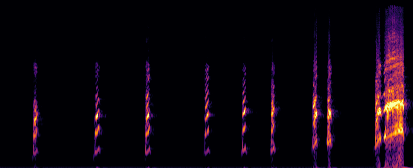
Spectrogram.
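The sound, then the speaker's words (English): A voice imitates a clucking chicken: a series of short, evenly spaced squawky clucks that speed up slightly, ending in a longer, louder screech. “That was a chicken.”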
